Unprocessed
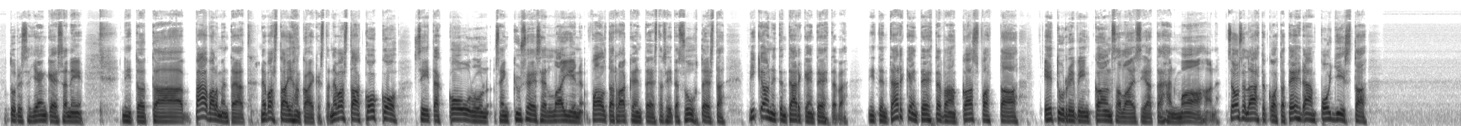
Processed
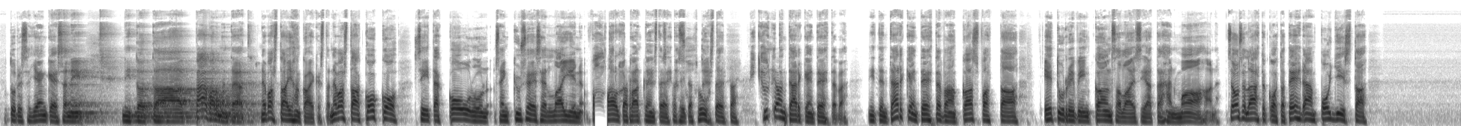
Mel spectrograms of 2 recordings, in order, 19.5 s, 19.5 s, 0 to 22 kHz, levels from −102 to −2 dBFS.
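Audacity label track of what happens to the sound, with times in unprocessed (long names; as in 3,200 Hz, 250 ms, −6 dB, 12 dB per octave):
0.780000	3.150000	thrown reverb, RT60 1.1 s, DRR 4.5 dB
7.920000	10.470000	multiband delay without the direct sound highs, lows 180 ms, split 1,600 Hz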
